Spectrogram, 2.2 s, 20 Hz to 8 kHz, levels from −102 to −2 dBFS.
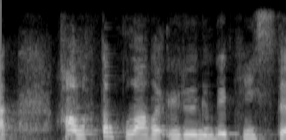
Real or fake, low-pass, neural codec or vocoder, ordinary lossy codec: fake; 7.2 kHz; codec, 44.1 kHz, 3.4 kbps, Pupu-Codec; none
